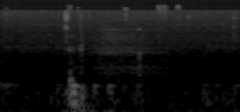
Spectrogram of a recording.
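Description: Near silence, with a few faint clicks about three quarters of a second in from a stylus on a drawing tablet during handwriting.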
